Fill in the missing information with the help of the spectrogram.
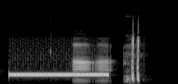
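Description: A steady, unwavering telephone dial tone as a call is placed to a mother hums for about a second, with some noise rising over its end, followed by a couple of quick, sharp bursts of sound.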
